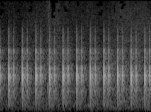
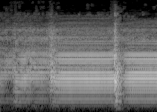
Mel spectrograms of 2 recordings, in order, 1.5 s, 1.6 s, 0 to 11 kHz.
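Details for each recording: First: Kriesler 11-20 valve radio on first power-up, brought up to 200 volts. Steady putt-putt pulses of about seven or eight a second from the speaker with no program audible: motorboating. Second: Kriesler 11-20 valve radio after repairs and valve swaps: clean, steady programme sound with no putt-putt or pulsing underneath; the set now plays properly, no motorboating.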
